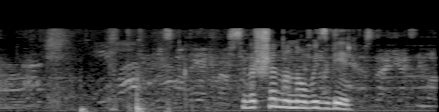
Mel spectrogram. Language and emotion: Russian, neutral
